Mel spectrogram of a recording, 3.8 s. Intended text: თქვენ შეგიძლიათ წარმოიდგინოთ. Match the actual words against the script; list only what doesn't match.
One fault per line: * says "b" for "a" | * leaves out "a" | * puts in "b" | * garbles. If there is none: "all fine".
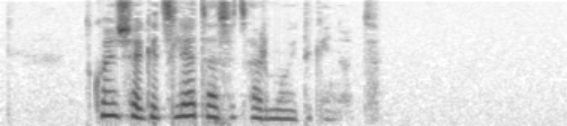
* puts in "ასე"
